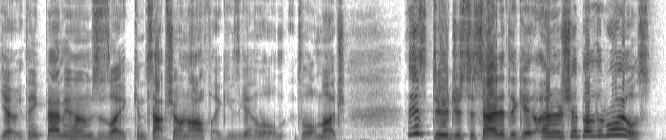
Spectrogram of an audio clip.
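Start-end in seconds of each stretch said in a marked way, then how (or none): none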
